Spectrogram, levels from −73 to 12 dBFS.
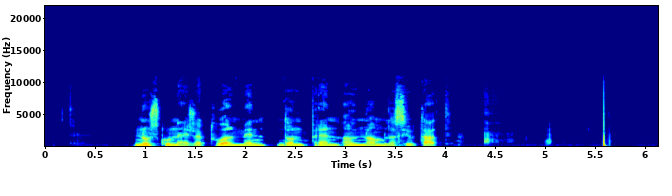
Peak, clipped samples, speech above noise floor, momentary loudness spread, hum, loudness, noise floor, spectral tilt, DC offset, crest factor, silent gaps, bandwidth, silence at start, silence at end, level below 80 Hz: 0 dBFS; under 0.1%; 48 dB; 6 LU; none; -22 LUFS; -69 dBFS; -6 dB/octave; under 0.1%; 24 dB; none; 11 kHz; 0.9 s; 0.55 s; -54 dBFS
